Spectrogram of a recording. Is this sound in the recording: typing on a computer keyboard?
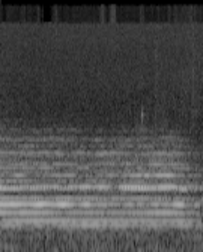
no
